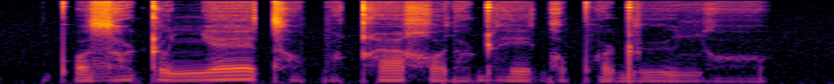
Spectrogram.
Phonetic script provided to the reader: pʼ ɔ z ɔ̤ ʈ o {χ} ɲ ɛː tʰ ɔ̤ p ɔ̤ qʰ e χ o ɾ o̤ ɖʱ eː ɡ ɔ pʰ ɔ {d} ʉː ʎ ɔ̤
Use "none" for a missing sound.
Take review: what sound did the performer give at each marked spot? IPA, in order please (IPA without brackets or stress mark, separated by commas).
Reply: none, ɖ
